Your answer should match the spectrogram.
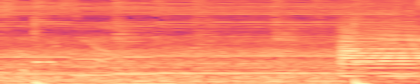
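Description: A truck horn holds one steady note over reggae-remix music with a regular drum beat; near the end the music's chords come in louder.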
